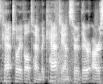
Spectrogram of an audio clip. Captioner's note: text whooshing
